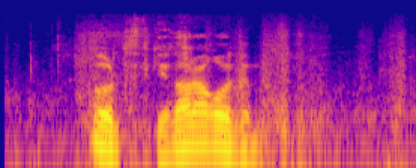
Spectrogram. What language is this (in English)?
Kabyle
